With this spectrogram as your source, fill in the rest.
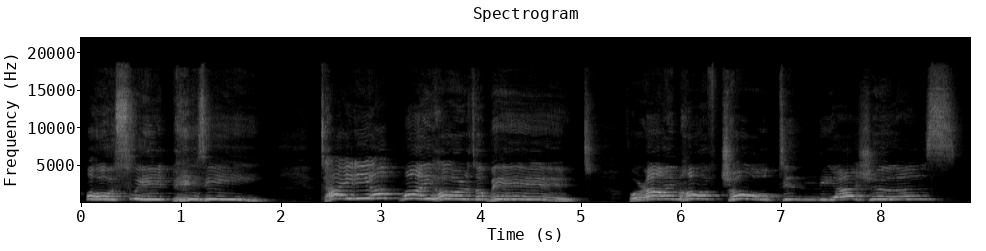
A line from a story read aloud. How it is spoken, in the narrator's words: the fire cried out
